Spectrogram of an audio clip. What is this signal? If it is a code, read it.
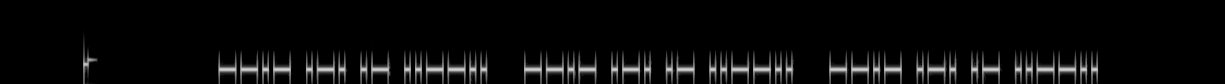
Morse code, heard as a keyed tone, about 22 wpm, 700 Hz. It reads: QRA? QRA? QRA?
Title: Q-Codes Repeated 3x 22wpm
